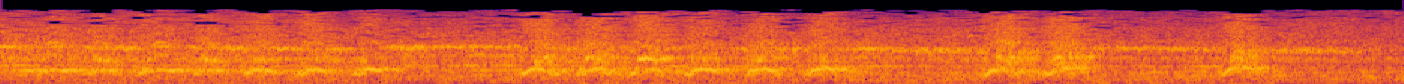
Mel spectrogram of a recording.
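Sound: dog barking and yipping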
